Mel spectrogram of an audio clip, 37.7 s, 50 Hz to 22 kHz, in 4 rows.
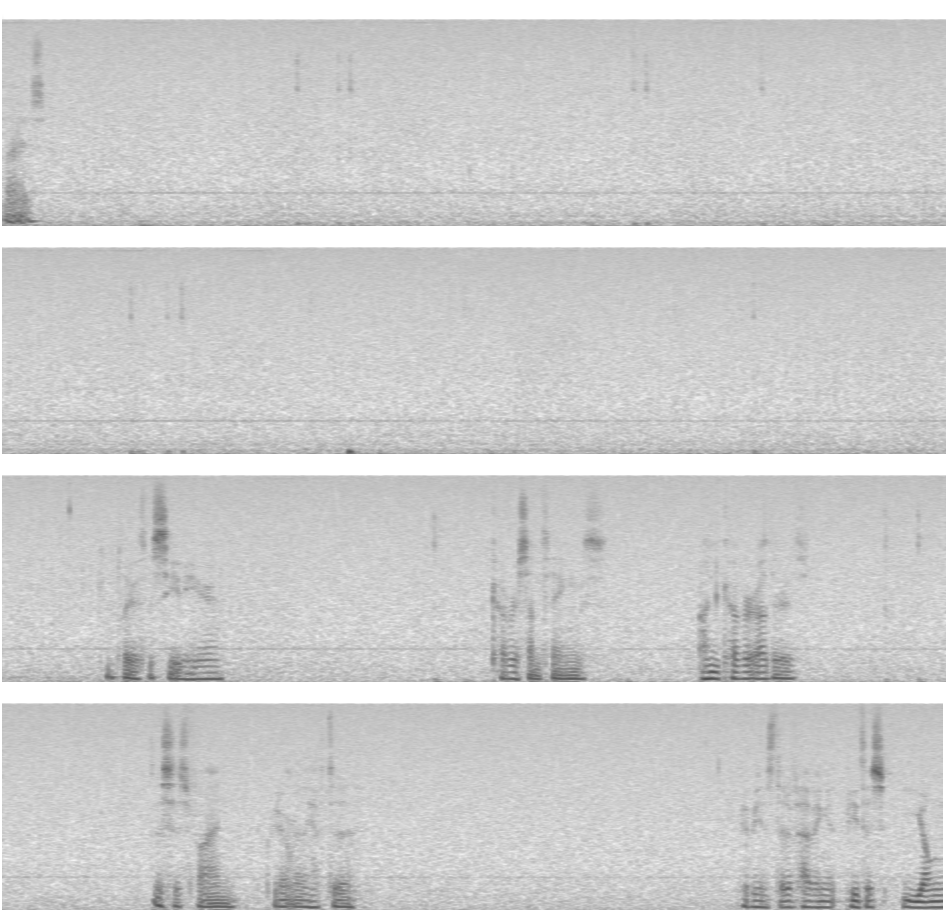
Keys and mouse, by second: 3.4 click, 7.6-8.7 drag, 9.0-10.7 drag, 11.1 click, 16.9-23.2 drag, 27.7-28.0 drag, 29.9-37.7 drag.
